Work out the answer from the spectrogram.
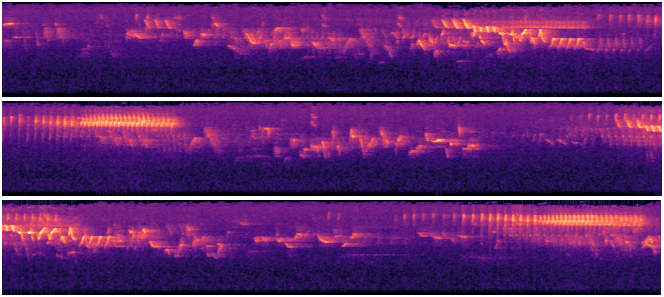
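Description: Birds chirping and twittering in high, busy song, with trills that swell and fade every few seconds.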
